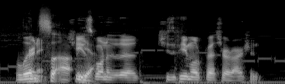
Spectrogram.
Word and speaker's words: Lynssara: And now I'll activate, how do you pronounce this name? Lynssara. Lynssara. Her name. Lynssara.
